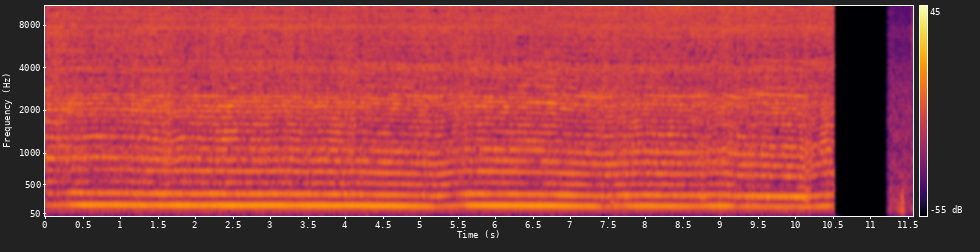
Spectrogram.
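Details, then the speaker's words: Loud steady buzzing whine shifting in pitch as the blade meets material: an oscillating cast saw cutting a modern plaster leg cast off a frightened, crying female patient in hospital. "प्रथम हे जेव्हा मी machine पाहिलं ना माझी तर बोबडीच वळाली म्हटलं अरे देवा हे कटिंग करताना माझ्या पायाला इजा झाली तर काय करू"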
